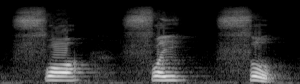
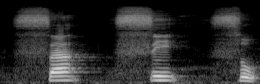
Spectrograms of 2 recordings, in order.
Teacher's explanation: صاد کو تھوڑا سا پر پڑھیں گے اور سین کے اندر جو ہے باریکی ہے · اب دیکھیں کہ جو سو، اس کی آواز بھی سین سے ملتی جلتی ہے، جیسے سین زبر سا اور صاد زبر سو۔ اب اگر صاد کو موٹا پر کر کے نہیں پڑھیں گے تو وہ سین کی آواز ہی لگے گا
